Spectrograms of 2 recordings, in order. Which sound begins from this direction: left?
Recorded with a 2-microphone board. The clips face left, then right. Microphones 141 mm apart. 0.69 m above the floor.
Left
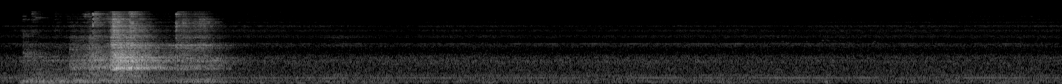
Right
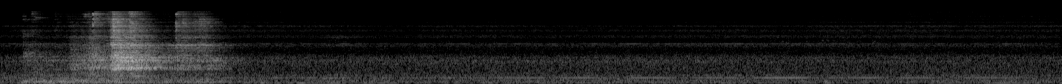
A dropped coin, at 0.2 s.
